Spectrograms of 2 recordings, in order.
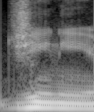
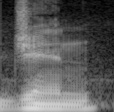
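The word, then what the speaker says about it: djinn: And you could pronounce it genie or jin.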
